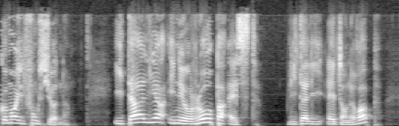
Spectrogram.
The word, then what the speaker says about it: Europa: fait très rares là-bas un accent sur la syab en partant de la fin comme dans Roma Europa je ne dis pas Roma ou Europa mais bien Roma et Europa et enfinbas comme dans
